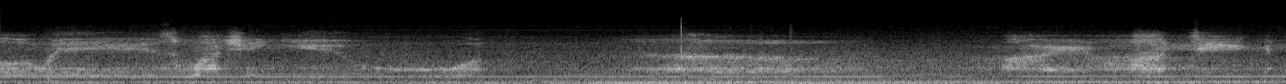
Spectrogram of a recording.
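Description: Motorised graveyard-ghoul tombstone decoration running through its routine: the ghoul's head rises behind the stone and sinks back while its recorded voice track plays in three bursts over a steady electric hum.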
